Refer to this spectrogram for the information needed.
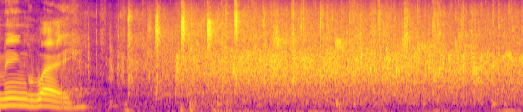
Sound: audience applauding

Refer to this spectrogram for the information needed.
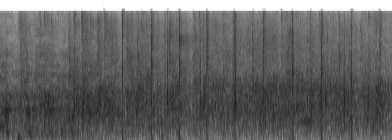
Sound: attendees applauding

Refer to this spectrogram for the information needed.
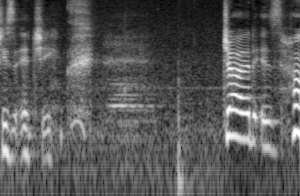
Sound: laughing

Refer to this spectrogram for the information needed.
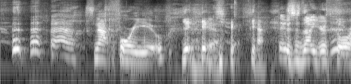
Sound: laughter; laughs

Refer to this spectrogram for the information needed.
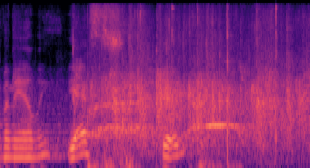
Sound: applause

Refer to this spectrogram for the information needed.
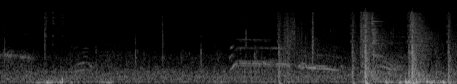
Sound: PVZ Bungee zombie:Cowboy noises

